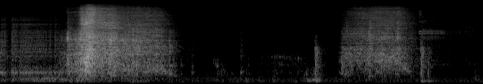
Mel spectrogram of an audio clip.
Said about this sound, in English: I'm gonna, like, blow my nose real quick.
